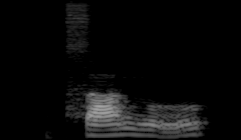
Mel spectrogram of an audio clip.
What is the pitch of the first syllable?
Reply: rising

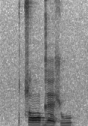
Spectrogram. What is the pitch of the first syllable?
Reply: high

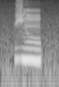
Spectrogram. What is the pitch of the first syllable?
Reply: high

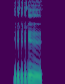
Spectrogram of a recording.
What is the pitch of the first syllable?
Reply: falling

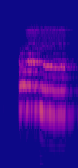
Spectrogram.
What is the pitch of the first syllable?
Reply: high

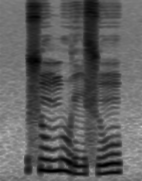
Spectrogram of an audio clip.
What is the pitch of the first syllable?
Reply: high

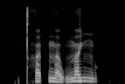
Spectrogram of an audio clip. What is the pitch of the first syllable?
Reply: rising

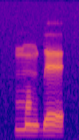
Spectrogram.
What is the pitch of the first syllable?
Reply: low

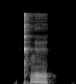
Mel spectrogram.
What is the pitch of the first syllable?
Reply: low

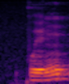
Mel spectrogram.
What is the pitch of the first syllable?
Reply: rising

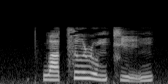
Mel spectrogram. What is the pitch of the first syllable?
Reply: rising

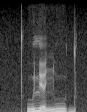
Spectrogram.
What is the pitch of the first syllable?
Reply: rising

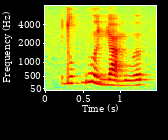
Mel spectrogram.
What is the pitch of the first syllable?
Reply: rising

